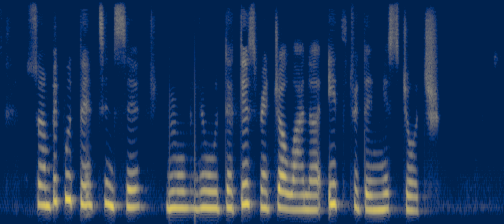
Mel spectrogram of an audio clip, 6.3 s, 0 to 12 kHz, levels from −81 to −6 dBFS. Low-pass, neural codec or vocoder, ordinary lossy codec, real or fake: none; codec, 24 kHz, 0.9 kbps, WavTokenizer, large speech release; none; fake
